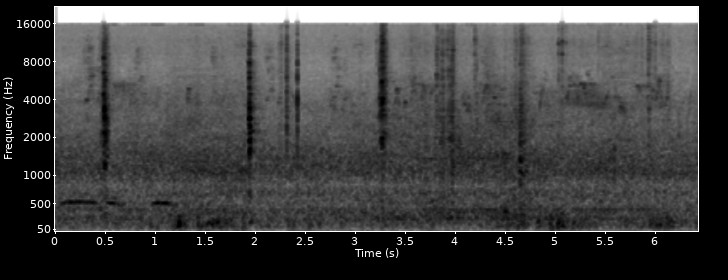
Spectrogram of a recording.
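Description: A small short-handled spade digging into loose soil, with about six sharp scraping strikes of the blade into the earth spread irregularly across a few seconds.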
